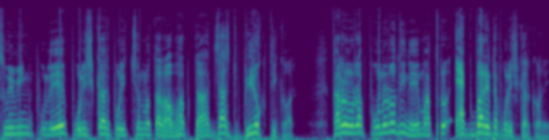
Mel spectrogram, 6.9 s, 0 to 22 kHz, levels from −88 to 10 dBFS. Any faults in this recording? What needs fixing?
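Periodic USB or driver dropouts run from 0.25 s to 6.75 s, one roughly every 0.25 s, about thirty in all. Each skips around 2 ms of speech outright, so the splice clicks only while sound is present. Unlike segment gaps, the speech here is lost, not paused. Preventing this means finding the background task that blocks the USB bus or driver on that fixed cycle, or enlarging the driver buffer so it rides through the stall.

There is a gap between stream segments at 3.46 s lasting 21 ms, and another at 5.48 s lasting about 32 ms. At both points mismatched segment time stamps left holes that the player filled with hard-edged silence. Nothing is missing; the timeline simply stretches, which distinguishes these from dropouts. Fixing it means making each 2 s segment's time stamp continue exactly from the previous segment's end.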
